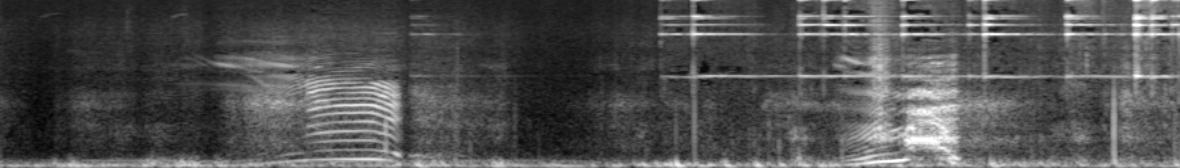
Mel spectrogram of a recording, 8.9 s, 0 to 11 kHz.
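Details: Cows and calves in the mountains around Lupșa, Alba county, Romania, late November 2023; two harmonic moos, the first rising then falling, the second lower and longer, with clear cowbell tinkling and low wind rumble.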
